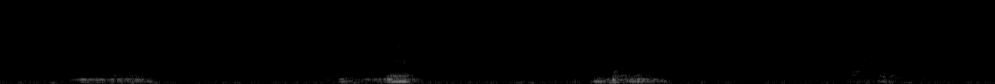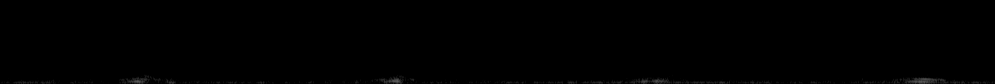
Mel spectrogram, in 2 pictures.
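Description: Quiet, uneven snores over steady room hum, about eight in twenty seconds: ordinary sleep snoring.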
